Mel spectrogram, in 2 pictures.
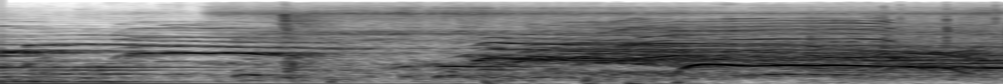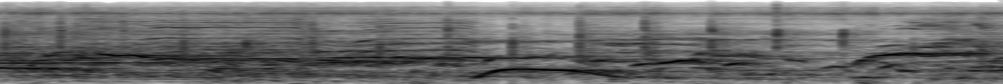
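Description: The band's closing music dies away over the first two seconds or so. Then a crowd of young children shouts and cheers, many high voices at once.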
